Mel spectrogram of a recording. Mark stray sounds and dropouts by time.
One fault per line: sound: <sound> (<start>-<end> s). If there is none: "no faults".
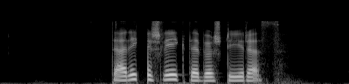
sound: dropout (1.4-1.5 s)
